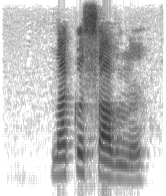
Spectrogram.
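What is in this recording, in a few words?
"накӧсавны", Komi, female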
